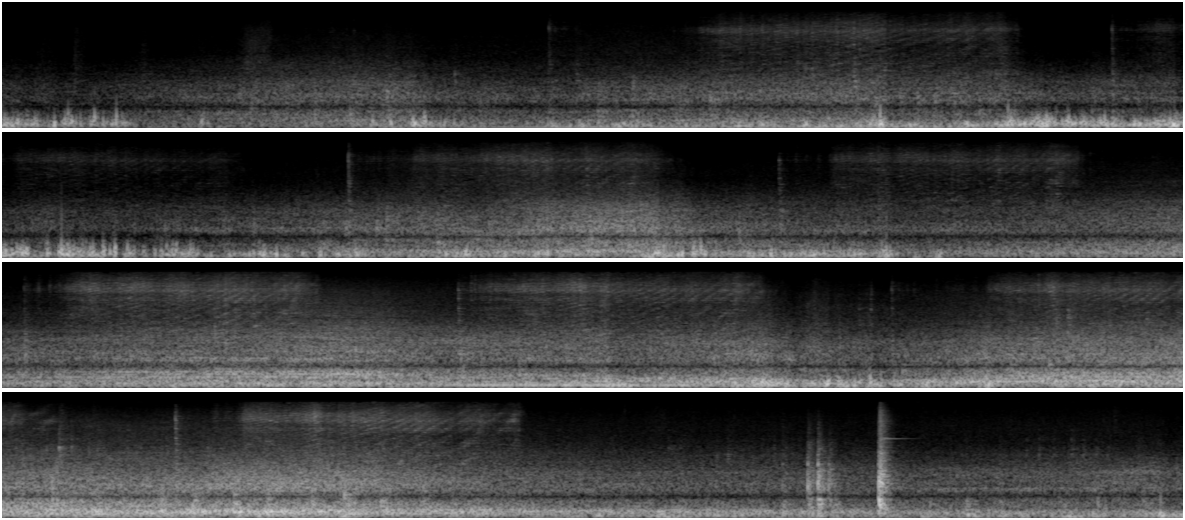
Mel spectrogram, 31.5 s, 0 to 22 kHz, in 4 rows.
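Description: Oiled whetstone, a 3,000/8,000-grit combination stone held in the hand, stroked repeatedly along the edge of a curved shashka saber blade, a rasping stroke about once a second, under a low rumble. Just before the end comes one sharp knock as the stone is set down on the bench.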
